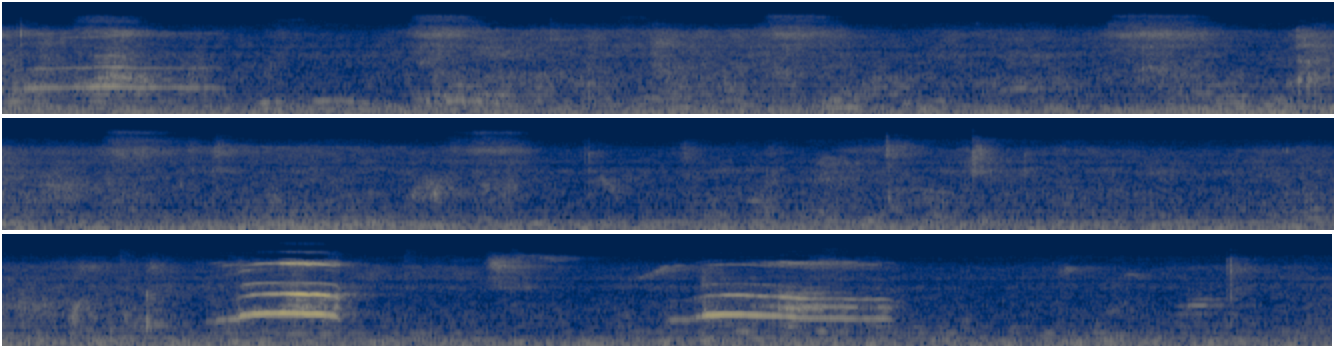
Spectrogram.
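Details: A baby monkey that has lost its mother hugs a tree and trembles. After a quiet stretch of soft rustling and clicks, it lets out two loud, rising-then-falling wailing cries with strong harmonics, a couple of seconds apart.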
